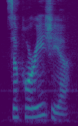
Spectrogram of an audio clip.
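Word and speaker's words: Zaporizhzhia: Matter of fact, let's get the pronunciation of that word really quick. Zaporizhia.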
